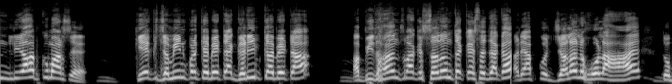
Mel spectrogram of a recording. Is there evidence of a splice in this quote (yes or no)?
yes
